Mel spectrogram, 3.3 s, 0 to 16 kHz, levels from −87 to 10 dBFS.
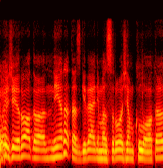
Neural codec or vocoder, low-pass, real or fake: codec, 24 kHz, 0.9 kbps, DualCodec; 10.8 kHz; fake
